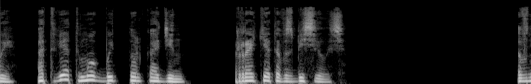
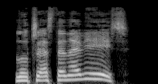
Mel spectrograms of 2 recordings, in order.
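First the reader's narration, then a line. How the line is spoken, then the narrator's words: Yelled from behind. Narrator (Russian): заорал мне в спину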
